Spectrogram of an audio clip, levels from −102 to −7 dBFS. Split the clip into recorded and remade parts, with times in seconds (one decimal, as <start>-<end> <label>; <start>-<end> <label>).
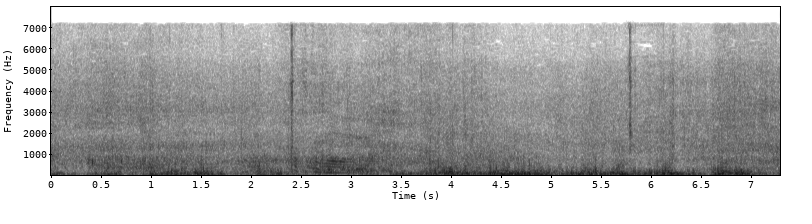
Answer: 0.0-7.3 recorded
